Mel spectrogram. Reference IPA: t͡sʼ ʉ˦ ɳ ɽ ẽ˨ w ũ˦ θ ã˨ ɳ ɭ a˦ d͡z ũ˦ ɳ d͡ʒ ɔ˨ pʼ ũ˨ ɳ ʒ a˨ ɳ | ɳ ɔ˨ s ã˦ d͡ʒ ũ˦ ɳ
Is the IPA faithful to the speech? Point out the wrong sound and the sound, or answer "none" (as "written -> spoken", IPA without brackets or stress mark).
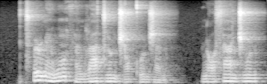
pʼ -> kʼ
